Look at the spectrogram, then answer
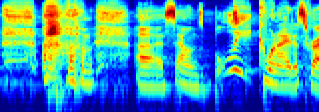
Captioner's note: chuckles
